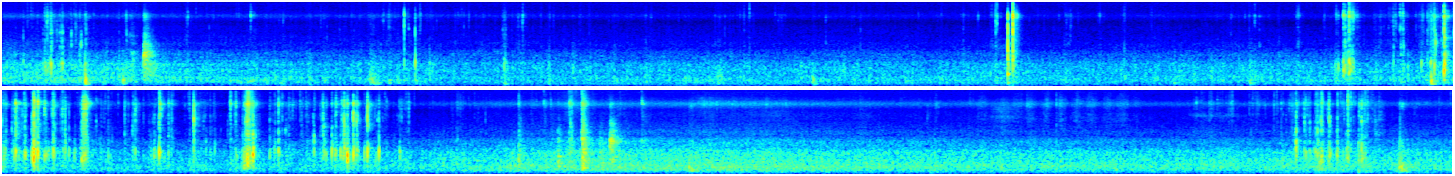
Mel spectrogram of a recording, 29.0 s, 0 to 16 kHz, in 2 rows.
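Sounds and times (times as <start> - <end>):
slime clicking and crackling: 0.2 - 1.4, 9.8 - 10.2, 12.9 - 18.6, 27.2 - 28.4.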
